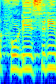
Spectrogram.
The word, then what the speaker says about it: fiduciary: अब यहाँ पे फिड्यूशियरी मनी, फिड्यूशियरी स्पेलिंग देखिएगा, FIDU है, ठीक है, एक बार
